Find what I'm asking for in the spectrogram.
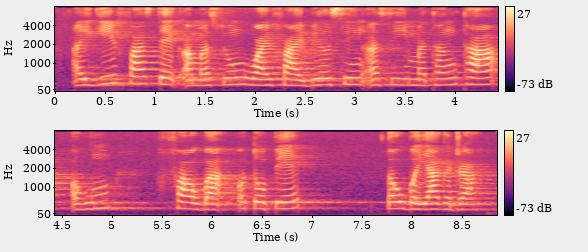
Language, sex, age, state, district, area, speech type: Manipuri, female, 18-30, Manipur, Kakching, rural, read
